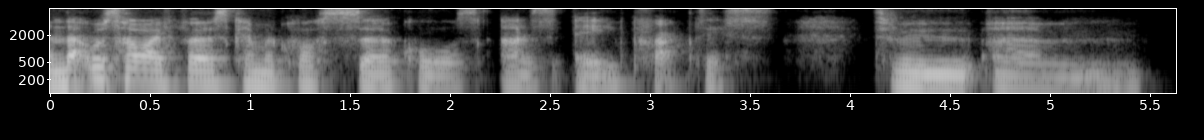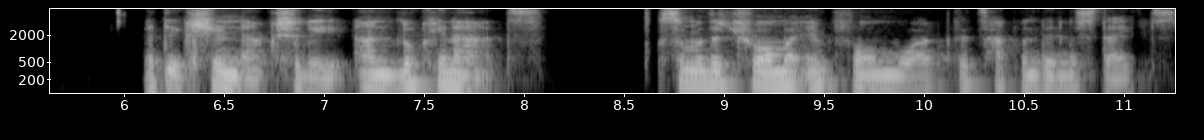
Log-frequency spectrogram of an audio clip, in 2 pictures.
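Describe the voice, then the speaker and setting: This dark, mellow voice comes with a slight Scouse accent and fairly even intonation at a moderate pace. The background is quiet. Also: woman, very deep, low pitch for a woman. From Liverpool, England. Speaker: counsellor and circle facilitator. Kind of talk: testimony.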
